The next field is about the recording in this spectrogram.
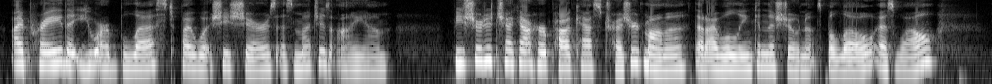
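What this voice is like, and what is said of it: Sick-sounding voice. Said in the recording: “As you may be able to tell from my voice, I am a bit under the weather right now.”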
